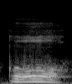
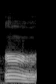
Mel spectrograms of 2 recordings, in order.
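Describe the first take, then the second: First: The R is made back in the throat. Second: The R is made with the tongue tip raised. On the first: The speaker calls it right. "the R is in the back of the throat" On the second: The speaker calls it wrong. "It's not er"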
